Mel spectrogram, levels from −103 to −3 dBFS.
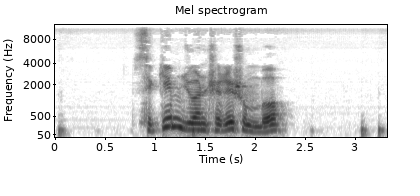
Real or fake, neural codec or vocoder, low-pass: real; none; 10.8 kHz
